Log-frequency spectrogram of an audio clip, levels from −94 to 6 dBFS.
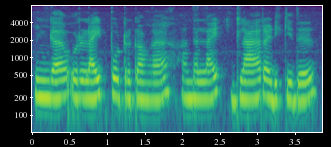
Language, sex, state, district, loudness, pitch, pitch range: Tamil, female, Tamil Nadu, Nilgiris, -14 LUFS, 195 Hz, 190-210 Hz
